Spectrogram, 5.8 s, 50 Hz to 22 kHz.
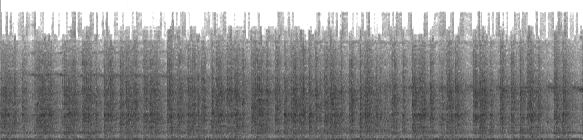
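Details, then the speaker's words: VR6 with methanol injection, first start after rebuild, oil, water and power steering primed: loud uneven idle with lumpy surges and unsteady revs; owner suspects a turbo tune without the turbo hookup and vacuum leaks. "that's enough sounds i mean well yeah it doesn't have any of the turbo stuff so it's tuned for turbo and it's got vacuum leaks you know"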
